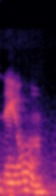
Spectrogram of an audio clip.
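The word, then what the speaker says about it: Neu-Ulm: It was pronounced Naom.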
